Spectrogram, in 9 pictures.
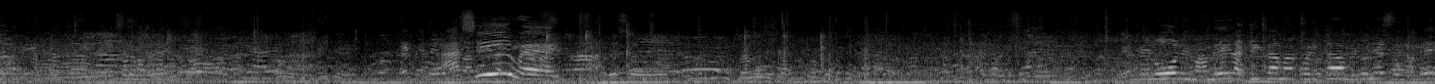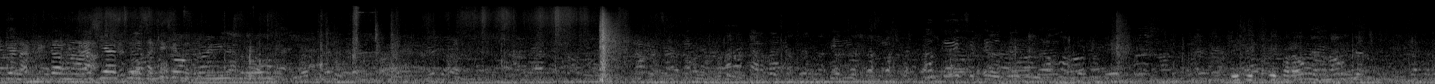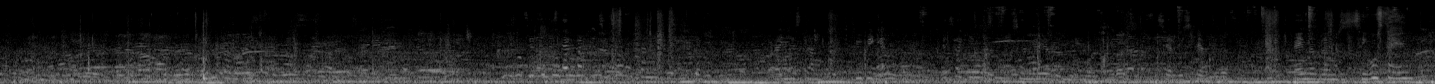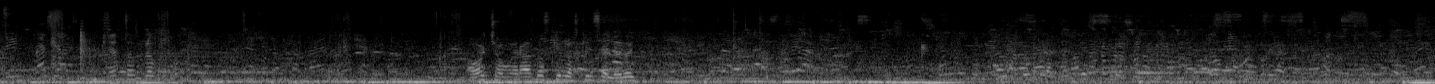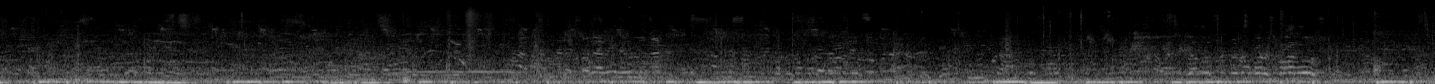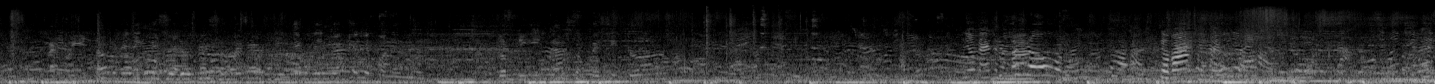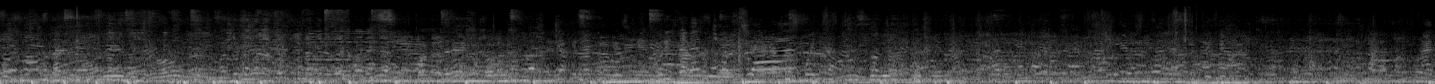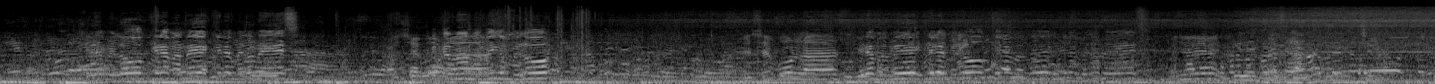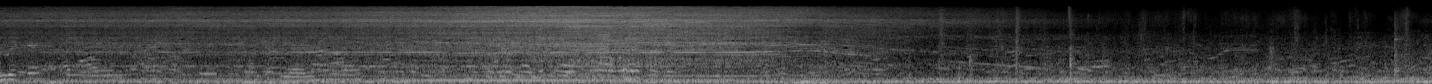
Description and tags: Caminando en Tianguis
Walking through the Tianguis (Market) in méxico city. Salesman.
ambient, atmosphere, general-noise, market, salesman, Walking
